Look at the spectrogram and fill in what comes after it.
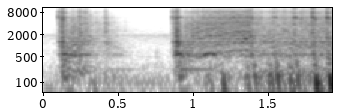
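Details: Redfox 200 two-seater off-road go-kart, warm electric start: short starter whir, then the single-cylinder engine catches at once and settles into a quick, even putter; healthy start.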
